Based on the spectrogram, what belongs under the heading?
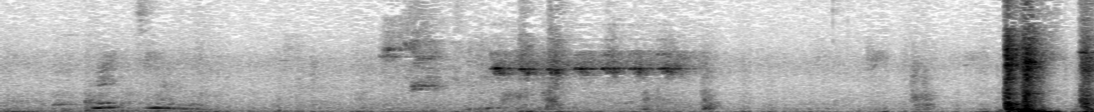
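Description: door being closed

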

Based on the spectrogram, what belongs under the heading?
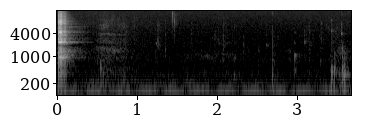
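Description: glasses clinking

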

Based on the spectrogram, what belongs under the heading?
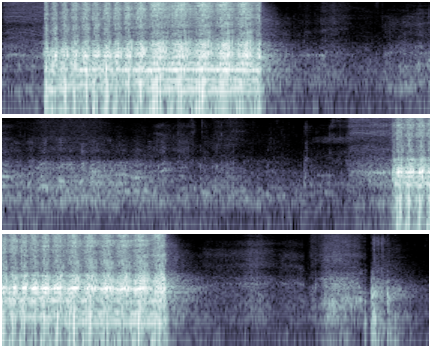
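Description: power drill running

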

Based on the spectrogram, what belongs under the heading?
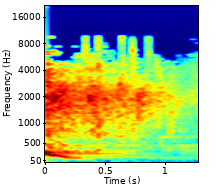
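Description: audience clapping

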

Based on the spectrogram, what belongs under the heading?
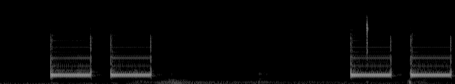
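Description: outgoing phone call ringing

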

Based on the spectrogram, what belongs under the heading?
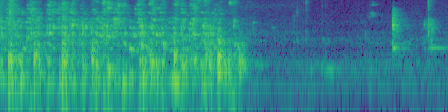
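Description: water bubbling

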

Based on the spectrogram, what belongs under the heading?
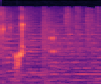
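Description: cough

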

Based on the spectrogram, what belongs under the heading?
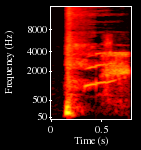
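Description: sneeze

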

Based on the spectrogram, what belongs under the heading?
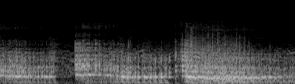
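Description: lion roaring

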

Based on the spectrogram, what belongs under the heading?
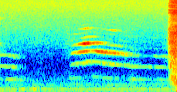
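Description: cat meowing

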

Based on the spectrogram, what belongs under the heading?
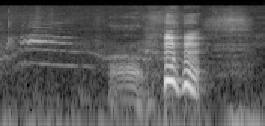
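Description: cat meowing near microphone

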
